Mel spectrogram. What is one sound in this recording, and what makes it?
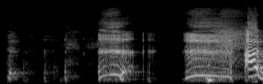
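A young woman laughs with animation into a microphone over an online call.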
